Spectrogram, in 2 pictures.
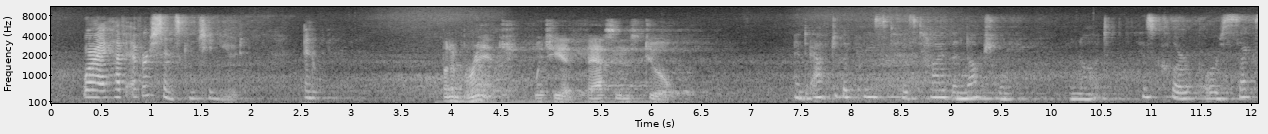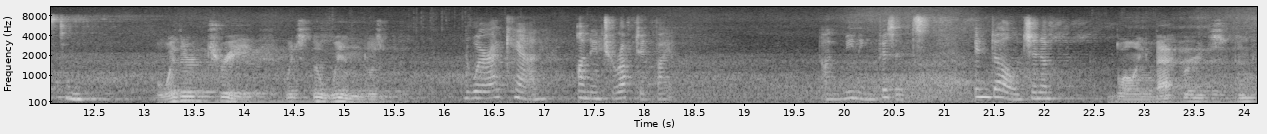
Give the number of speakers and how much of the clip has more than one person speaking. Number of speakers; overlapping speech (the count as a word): three, no overlap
